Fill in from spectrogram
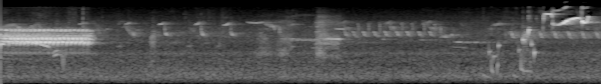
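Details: Cowbirds gathered as a group during bad weather and strong wind. A sustained buzzy note opens, then scattered soft chirps, a brief gurgle, and a sharp high whistle with chatter at the close.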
